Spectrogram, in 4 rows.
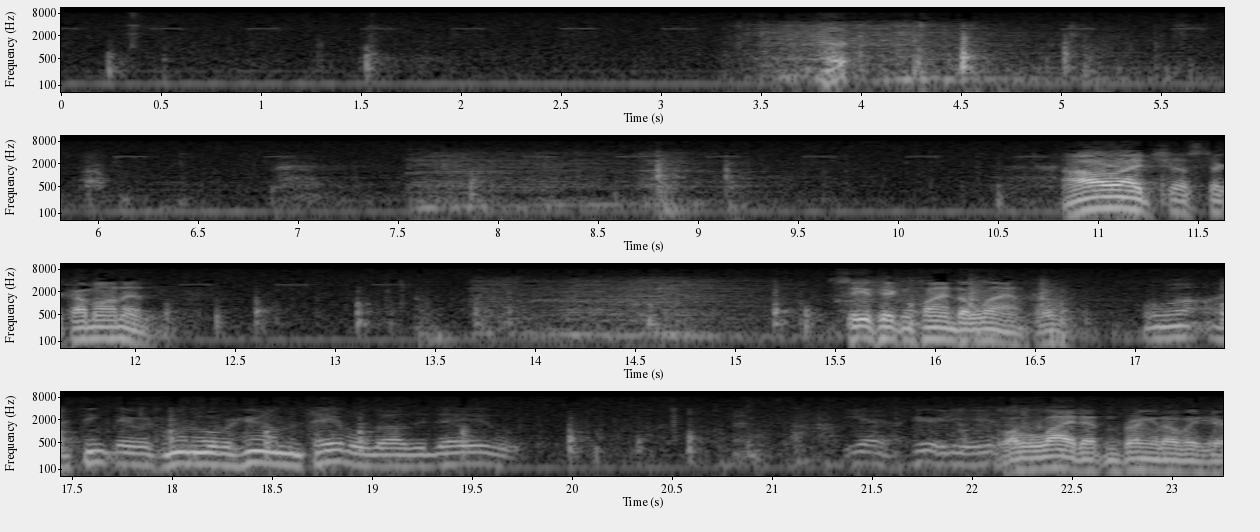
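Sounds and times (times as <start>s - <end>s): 
screen door jerked open: 3.3s - 6.2s, 6.9s - 10.2s, 10.8s - 19.6s
speech: 10.9s - 12.3s, 15.6s - 19.8s, 21.4s - 23.2s.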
